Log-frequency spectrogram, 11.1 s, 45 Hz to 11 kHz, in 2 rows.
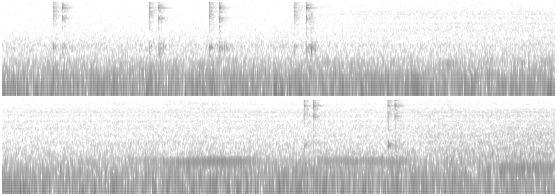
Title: Sapphire Nitro+ RX590 rattling noise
